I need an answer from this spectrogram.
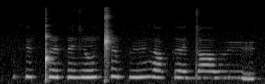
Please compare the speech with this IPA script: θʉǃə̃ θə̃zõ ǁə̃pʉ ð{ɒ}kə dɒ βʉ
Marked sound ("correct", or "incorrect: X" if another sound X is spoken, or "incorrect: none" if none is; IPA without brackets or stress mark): correct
